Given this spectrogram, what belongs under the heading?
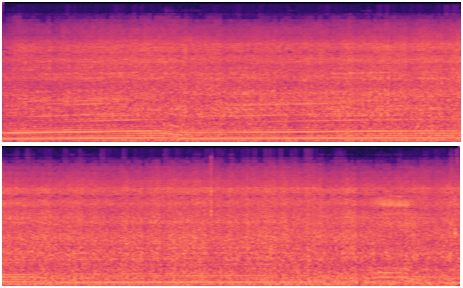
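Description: A motorbike engine revs as the rider opens the throttle, a loud, continuous drone close by whose pitch steps up and down in stages across the clip.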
